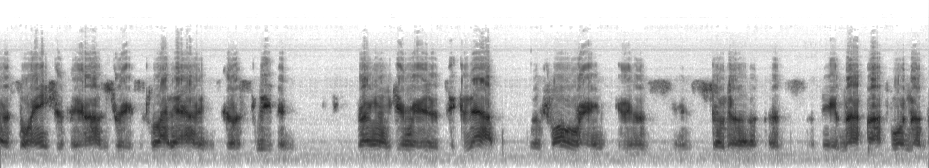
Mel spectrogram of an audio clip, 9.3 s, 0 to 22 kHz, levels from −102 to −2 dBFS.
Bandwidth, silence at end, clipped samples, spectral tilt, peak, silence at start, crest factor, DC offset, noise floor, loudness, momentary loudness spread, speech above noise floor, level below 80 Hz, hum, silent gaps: 9.8 kHz; 0.05 s; under 0.1%; 0 dB/octave; -4 dBFS; 0 s; 18 dB; under 0.1%; -44 dBFS; -20 LUFS; 11 LU; 23 dB; -82 dBFS; none; none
